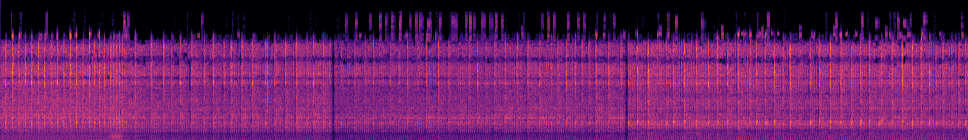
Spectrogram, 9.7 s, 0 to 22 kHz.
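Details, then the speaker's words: 2018 Stihl MS261 M-Tronic chainsaw, customer complaint boggy and hard to start when hot, tested cutting on a 95°F day: bogs and strains, revs dropping, chain so dull it won't pull through wood, possibly causing overheating. "So, right off the start, can't even test that saw. It's so dull. It will not pull itself through the wood."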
